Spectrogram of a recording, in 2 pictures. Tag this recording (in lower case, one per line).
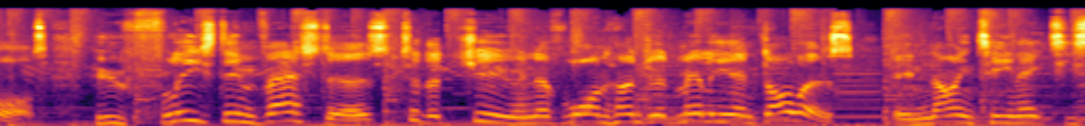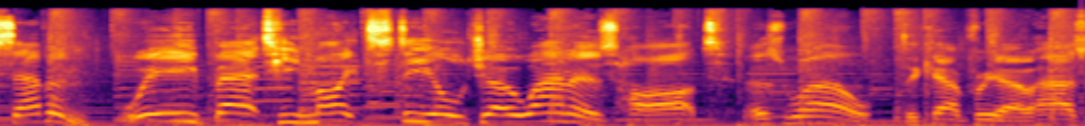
music
speech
